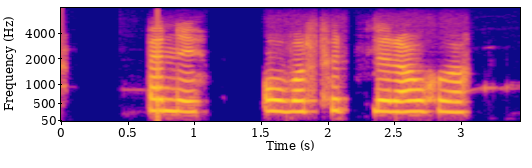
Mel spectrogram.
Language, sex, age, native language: Icelandic, male, 9, Icelandic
